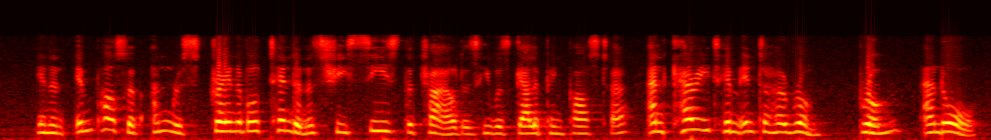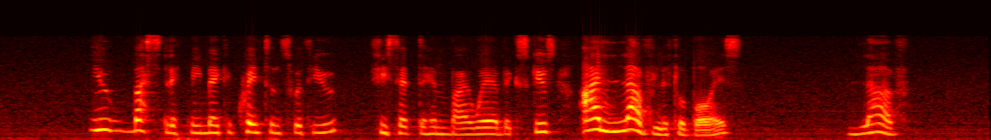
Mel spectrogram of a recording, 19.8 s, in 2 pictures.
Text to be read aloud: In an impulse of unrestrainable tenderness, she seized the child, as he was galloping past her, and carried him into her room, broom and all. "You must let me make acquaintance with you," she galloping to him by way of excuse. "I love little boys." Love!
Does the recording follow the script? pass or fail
fail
